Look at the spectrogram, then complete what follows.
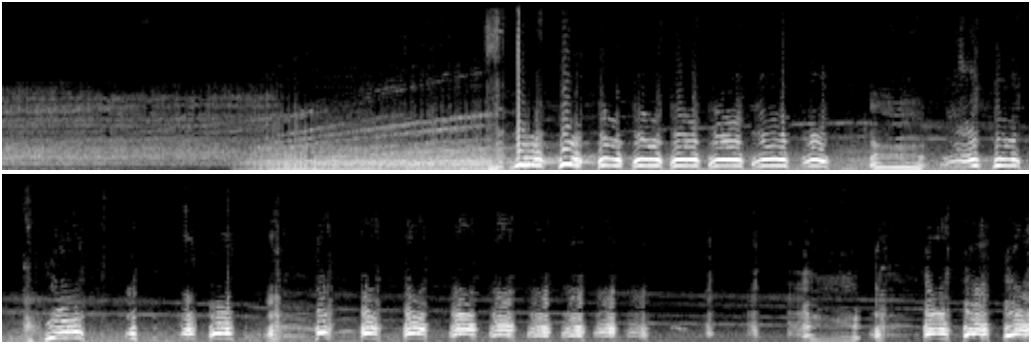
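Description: A man laughing hard in a long run of short bursts as the roofless electric Land Rover Defender accelerates flat out, with wind buffeting the microphone under the laughter. Before the laughter starts, the electric motor gives a rising whine.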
